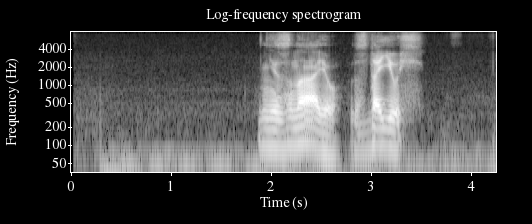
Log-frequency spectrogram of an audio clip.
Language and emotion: Russian, angry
